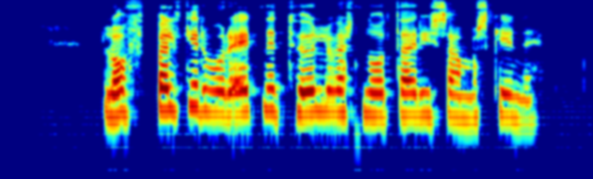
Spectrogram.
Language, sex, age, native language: Icelandic, female, 30-39, Icelandic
